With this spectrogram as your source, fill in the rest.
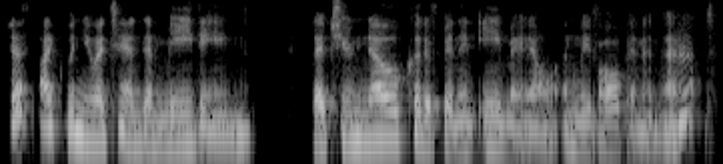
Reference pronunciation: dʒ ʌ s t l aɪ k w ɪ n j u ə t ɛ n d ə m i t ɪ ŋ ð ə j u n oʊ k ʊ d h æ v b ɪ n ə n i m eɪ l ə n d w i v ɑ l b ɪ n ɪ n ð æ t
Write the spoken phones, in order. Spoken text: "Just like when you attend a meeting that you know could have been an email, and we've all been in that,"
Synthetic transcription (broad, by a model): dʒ ʌ s t l aɪ k w ɪ n j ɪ ə t ɛ n d ə m i t ɪ ŋ ð ə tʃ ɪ n oʊ k ʊ d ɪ v b ɪ n ə n i m eɪ l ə n w i v ɑ l b ɪ n ɪ n ð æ t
